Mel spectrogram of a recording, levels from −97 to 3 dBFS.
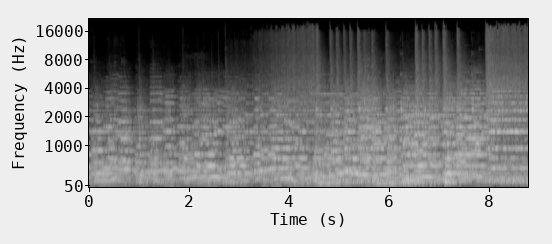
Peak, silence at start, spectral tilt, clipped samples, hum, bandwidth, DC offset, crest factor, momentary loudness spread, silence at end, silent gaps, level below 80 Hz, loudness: -8 dBFS; 0 s; -5.5 dB/octave; under 0.1%; none; 19.5 kHz; under 0.1%; 16 dB; 6 LU; 0 s; none; -54 dBFS; -25 LUFS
